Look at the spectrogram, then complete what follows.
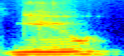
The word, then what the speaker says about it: mu: or so what's that it's this greek letter pronounced mu again it's annoying that they use greek letters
